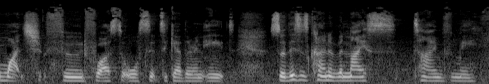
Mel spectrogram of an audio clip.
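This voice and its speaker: A woman's fairly low, flat monotone at a fairly quick pace, with noticeable background noise. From England. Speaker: TV presenter and former teacher. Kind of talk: interview.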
